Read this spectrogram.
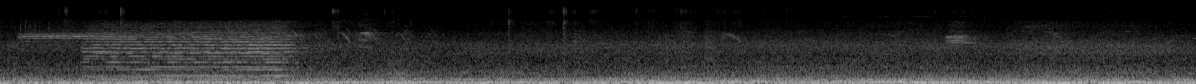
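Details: Outdoor rumble like passing traffic, with a car horn blaring steadily for about two seconds near the start and brief faint voices later.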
